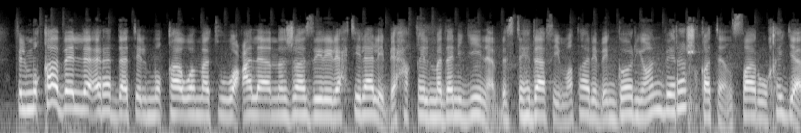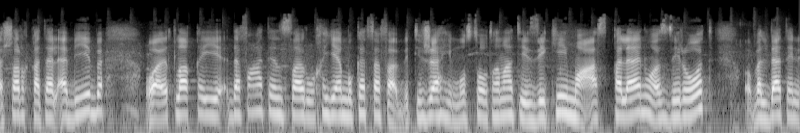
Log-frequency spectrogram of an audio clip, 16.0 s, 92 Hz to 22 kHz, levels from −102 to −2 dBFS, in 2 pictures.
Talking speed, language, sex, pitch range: 95 wpm, Arabic, female, 180-205 Hz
